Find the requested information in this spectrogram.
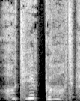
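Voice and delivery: whispered, breathless and high; breathy whisper. A narrator's reading. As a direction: whisper it in ecstasy. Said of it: "she chanted".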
